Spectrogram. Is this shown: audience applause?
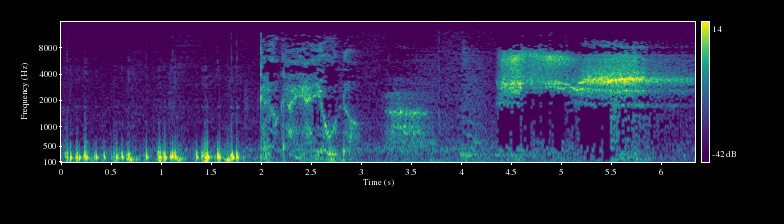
no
